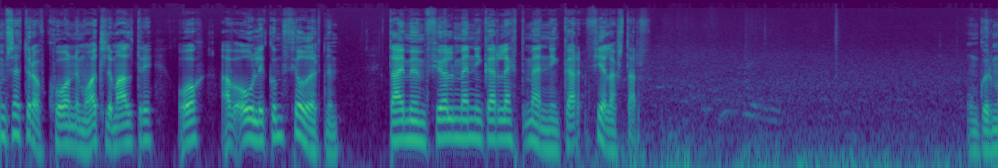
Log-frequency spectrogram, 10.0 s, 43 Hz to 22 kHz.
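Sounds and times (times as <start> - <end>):
speech: 0.0 - 6.5, 9.7 - 9.9
rumble in a town square: 5.0 - 9.9
pigeons cooing in a town square: 6.3 - 9.4.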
